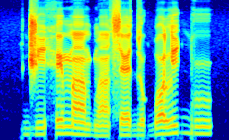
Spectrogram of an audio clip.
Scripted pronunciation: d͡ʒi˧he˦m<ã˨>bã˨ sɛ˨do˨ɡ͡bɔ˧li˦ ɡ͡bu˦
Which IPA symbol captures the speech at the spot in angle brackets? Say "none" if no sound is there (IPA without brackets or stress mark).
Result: ã˧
